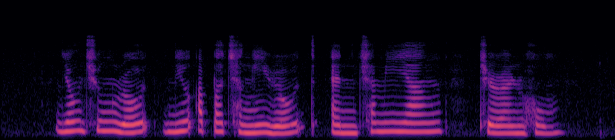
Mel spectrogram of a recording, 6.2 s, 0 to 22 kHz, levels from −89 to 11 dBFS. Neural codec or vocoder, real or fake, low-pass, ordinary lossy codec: none; real; none; none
